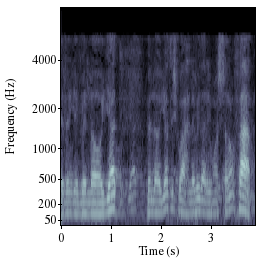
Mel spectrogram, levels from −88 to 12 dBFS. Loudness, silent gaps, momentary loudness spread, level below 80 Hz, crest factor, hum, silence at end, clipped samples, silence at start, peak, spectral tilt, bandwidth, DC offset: -25 LUFS; none; 12 LU; -54 dBFS; 20 dB; none; 0 s; under 0.1%; 0 s; -4 dBFS; -11 dB/octave; 5.8 kHz; under 0.1%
